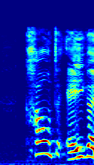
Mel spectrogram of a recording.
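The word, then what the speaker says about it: COUNTA: 개수를 말 그대로 개수를 세는데, 카운트 A가 있고 밑에 카운트라고 읽지 마세요. 카운트 all의 줄임말입니다.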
